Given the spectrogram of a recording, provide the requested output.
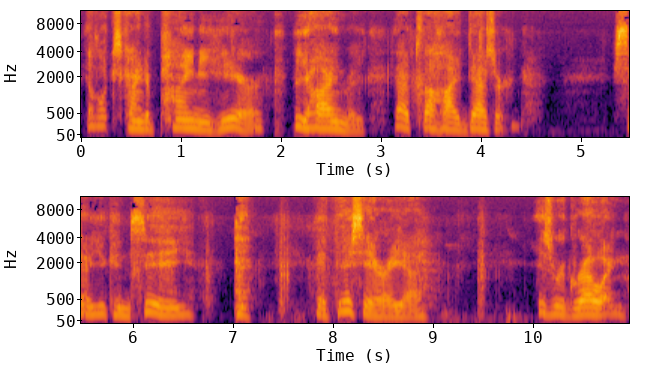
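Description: A man with a fairly high, lively voice narrates his hike along a mountain trail, speaking slowly and pausing often. He's a vlogger, out of breath and thinking aloud as he walks, with slight background noise.

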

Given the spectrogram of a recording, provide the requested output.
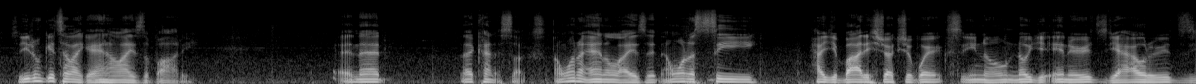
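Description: Gravelly young man cursing at a game. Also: fairly low pitch, slight background noise. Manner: profane, excitable, talks back to enemies. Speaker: gaming YouTuber. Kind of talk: casual let's play commentary. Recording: game music behind voice.

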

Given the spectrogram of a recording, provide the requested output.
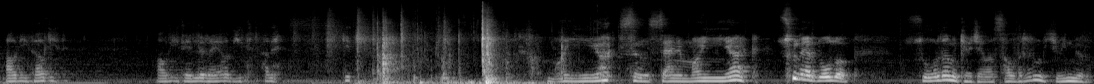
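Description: A young man in a comedic parody vlog, talking in an excitable, slangy way with jumpy asides. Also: fairly high pitch, moderate pace, long pauses, background noise. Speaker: comedy vlogger.

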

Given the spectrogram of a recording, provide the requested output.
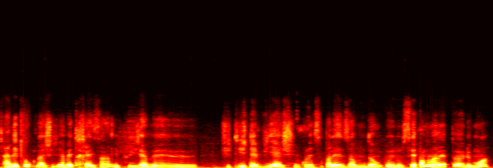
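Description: Gravelly, mellow-voiced woman telling her story. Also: fairly low pitch, brisk, highs cut off, slight background noise. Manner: earnest, recounting events step by step. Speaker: guest giving a testimony. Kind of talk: personal testimony storytelling.

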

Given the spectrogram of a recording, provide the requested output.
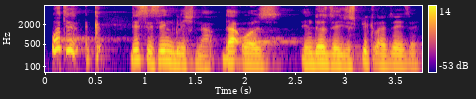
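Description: A man's voice: mid-range voice, moderate pace, darkish tone, husky, long reverb tail. A man pastor delivering an emphatic sermon in a church, repeating phrases for effect.

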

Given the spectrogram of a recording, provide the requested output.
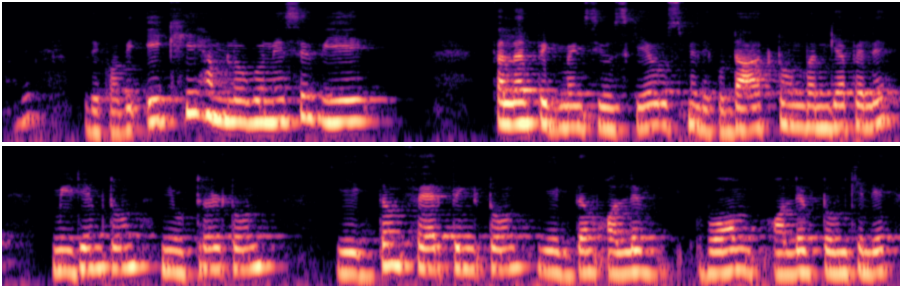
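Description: Her voice is on the low side, dark and fairly even, at a moderate pace. Recorded in an echoey room, this makeup teacher leads a class demonstration, explaining the steps and often addressing rhetorical questions to students.

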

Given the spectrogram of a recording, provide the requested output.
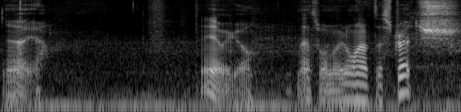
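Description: Gravelly-voiced man narrating from a kayak. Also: mid-range voice, takes it slowly. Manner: talks softly to the fish while handling them. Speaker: kayak angler filming his own fishing trip. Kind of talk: casual self-narrated fishing vlog. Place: out on open water in a kayak. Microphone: action camera mounted on the kayak. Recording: steady wind and water noise behind.

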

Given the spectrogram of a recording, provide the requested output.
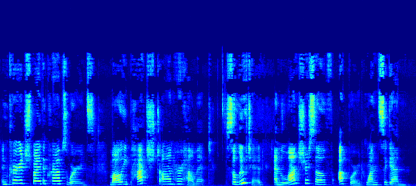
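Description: A woman reading a children's picture book aloud as a bedtime story, slow and expressive, her voice a bit distant from the mic. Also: high-pitched. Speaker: storybook reader.

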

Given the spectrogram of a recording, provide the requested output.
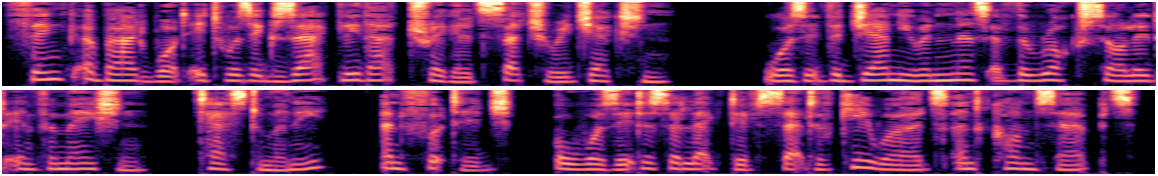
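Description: A woman speaks straight to her viewers in a scripted monologue, earnest and persuasive but slipping in wry little jokes. Her pitch sits in an ordinary middle range, and the recording is dry and close, with no room sound around her. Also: a little mellow, dry recording. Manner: wry, jokey asides amid earnest persuasion. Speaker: video creator.

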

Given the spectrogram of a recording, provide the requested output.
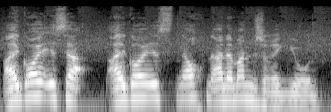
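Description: A man's voice: on the high side, animated, a little fast, faint music behind. A man from the West Palatinate, chatting casually on a live stream and repeating words while he searches for them. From West Palatinate, Germany. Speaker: streamer host.

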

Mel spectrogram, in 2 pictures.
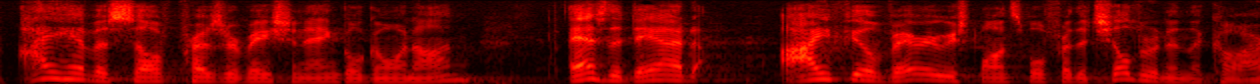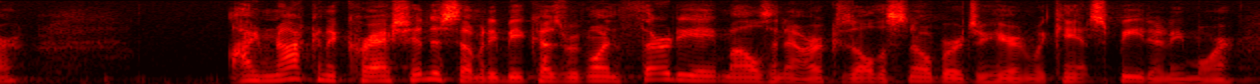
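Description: A man's voice: medium pitch, animated, a little fast. A man in his forties from New York, preaching a sermon as lead pastor and telling wry, conversational stories. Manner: joking, conversational storytelling. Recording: long reverb of a large hall.

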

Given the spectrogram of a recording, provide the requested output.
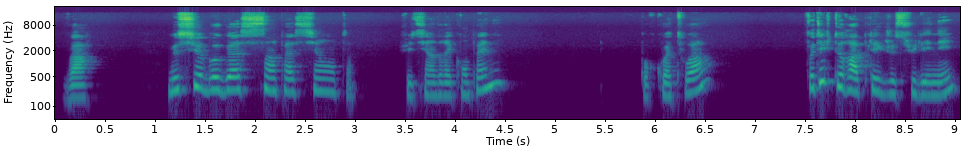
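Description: A woman performs a comic stage play with a theatrical, unhurried delivery. Her voice is mellow and soft-edged, and she drops into hushed asides now and then. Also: medium pitch.

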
